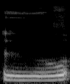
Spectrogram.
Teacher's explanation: the tongue is high and back in the oral cavity as the vowel quadrilateral showed us and that movement of the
